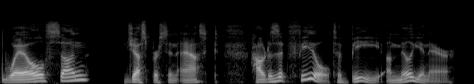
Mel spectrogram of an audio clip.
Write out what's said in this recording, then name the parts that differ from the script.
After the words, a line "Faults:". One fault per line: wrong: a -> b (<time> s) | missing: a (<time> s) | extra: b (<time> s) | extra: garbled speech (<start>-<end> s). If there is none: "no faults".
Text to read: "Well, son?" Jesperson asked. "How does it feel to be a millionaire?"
"Well, son?" Jesperson asked. "How does it feel to be a millionaire?"
Faults:
no faults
